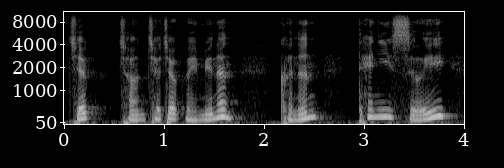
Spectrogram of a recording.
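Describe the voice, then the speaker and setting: A man teaches English words in a scripted lesson. He talks slowly and carefully, saying each word three times. His voice sits a little high for a man. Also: expressive, a little mellow.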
